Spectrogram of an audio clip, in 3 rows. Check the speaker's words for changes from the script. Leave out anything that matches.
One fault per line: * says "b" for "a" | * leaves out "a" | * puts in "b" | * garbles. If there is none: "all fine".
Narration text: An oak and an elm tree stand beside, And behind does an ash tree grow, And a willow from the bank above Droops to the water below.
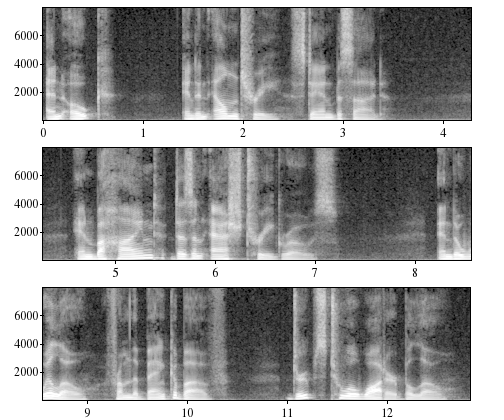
* says "grows" for "grow"
* says "a" for "the"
